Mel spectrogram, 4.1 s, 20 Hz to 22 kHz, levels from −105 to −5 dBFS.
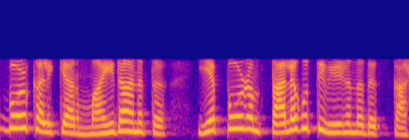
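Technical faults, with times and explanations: No technical faults can be heard in this clip.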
